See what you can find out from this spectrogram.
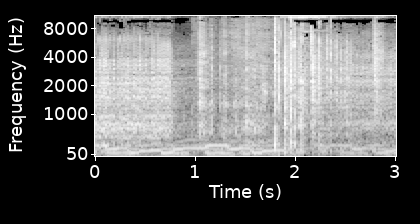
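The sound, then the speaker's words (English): A coin drops and rattles along a metal track, clinking and tumbling in quick bursts over a busy, droning arcade-machine hum, with a brighter cluster of clinks near the end. “okay, and just let us know when you want to release that coin.”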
